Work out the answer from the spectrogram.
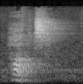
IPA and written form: hʌt (hut)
